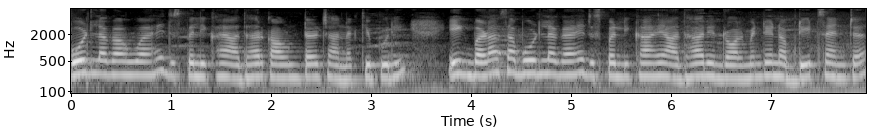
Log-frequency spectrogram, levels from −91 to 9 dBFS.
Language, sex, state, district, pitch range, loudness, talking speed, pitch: Hindi, female, Delhi, New Delhi, 210-245 Hz, -18 LUFS, 205 wpm, 225 Hz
